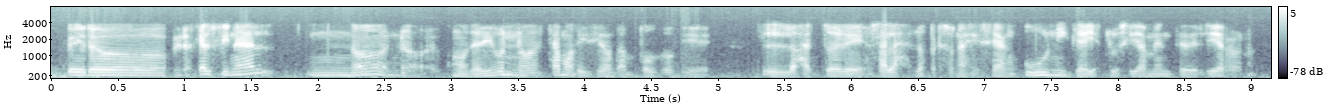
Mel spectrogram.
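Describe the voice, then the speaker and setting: Spoken in a plain, everyday voice, the delivery keeps ordinary pitch variation at a moderate pace. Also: man, fairly low pitch for a man. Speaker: actor. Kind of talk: radio interview.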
